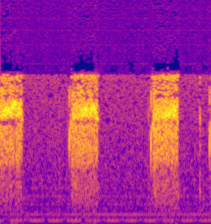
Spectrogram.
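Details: Female barn owl expecting mating as the male explores the nest cavity, Audubon Starr Ranch, California. Three long raspy hisses, each about a third of a second, spaced about a second apart, steady background hum.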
